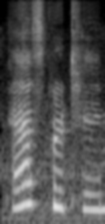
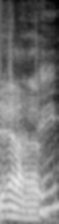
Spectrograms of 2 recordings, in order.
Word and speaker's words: aspartame: Is it But, aspartame or is it aspartame? Aspartame. Aspartame. Are we pronouncing the same word two different ways? Because it's aspartame. Okay. Yeah. I think it's funnier if you say aspartame, but okay.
